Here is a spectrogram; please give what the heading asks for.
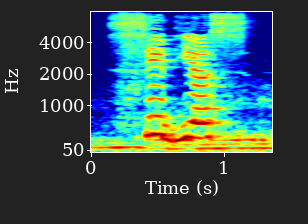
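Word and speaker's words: Xydias: four Maritime letter X actually letter X for Sidious agreement I will spell that for uh law students is x y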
